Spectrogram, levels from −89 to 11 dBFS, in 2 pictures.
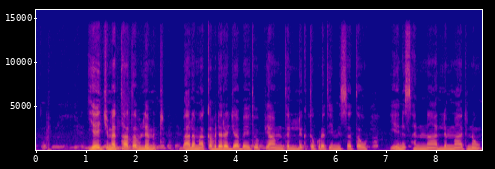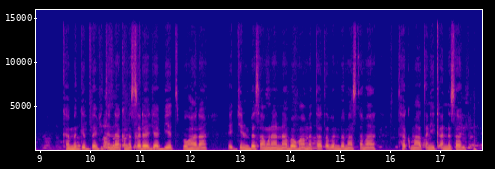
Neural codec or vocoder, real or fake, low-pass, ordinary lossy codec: none; real; 14.4 kHz; AAC, 96 kbps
